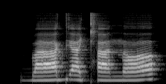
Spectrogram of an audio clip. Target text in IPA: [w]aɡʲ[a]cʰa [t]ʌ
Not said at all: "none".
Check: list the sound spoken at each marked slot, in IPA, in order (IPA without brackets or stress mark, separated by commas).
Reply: b, a, n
